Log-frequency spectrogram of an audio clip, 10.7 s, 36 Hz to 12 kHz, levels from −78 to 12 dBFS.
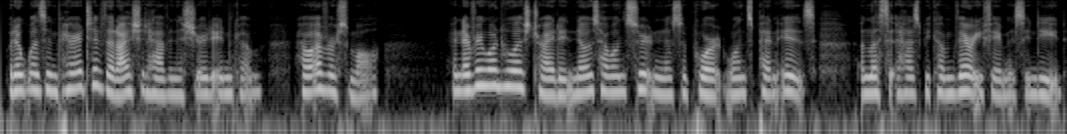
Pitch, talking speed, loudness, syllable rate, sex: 220 Hz, 195 wpm, -17 LUFS, 6.4 syllables/s, female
